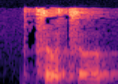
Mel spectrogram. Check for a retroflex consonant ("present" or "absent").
absent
